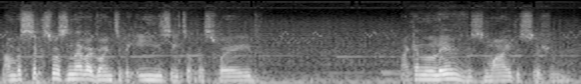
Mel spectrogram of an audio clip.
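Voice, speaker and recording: A woman's voice: low-pitched, moderate pace, gravelly, dark tone, faint music behind. A woman playing a cool, assured supervisor. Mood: firm. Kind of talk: fan audio drama acting.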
